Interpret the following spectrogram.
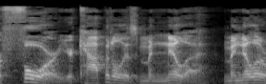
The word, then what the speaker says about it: Manila: Manila rhymes with vanilla.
